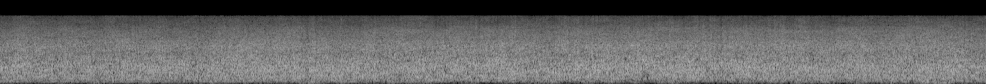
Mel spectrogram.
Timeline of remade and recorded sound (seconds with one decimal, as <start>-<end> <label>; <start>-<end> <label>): 0.0-1.8 remade; 1.8-3.0 recorded; 3.0-8.5 remade; 8.5-9.1 recorded; 9.1-9.9 remade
